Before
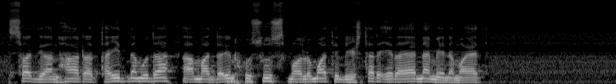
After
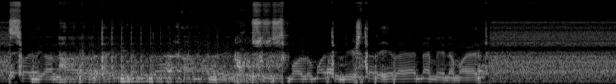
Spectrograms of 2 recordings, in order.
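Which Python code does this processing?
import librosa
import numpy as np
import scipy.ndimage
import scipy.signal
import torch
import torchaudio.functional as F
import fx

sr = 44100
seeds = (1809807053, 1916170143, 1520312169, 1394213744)

y = scipy.signal.sosfilt(scipy.signal.butter(2, 220.0, 'highpass', fs=sr, output='sos'), x)
y = fx.over_compress(y, sr, threshold_db=-38.0, ratio=-1.0)
y = fx.echo_crushed(y, sr, ms=97, feedback_pct=80, bits=9, wet_db=-7.5, at=(0.4, 2.83))
y = F.gain(torch.from_numpy(y), 4.0).numpy()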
